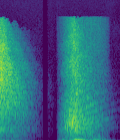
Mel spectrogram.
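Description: Two whoosh sound effects for an animated logo outro. The first is a bright swish at the very start that fades within about half a second. About a second later comes a deeper, louder whoosh.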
